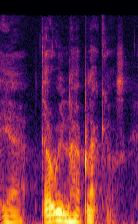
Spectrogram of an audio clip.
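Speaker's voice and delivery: soft, low undertone; imitated low whisper. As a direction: mimic someone keeping a remark private. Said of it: "he was proper whispering".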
